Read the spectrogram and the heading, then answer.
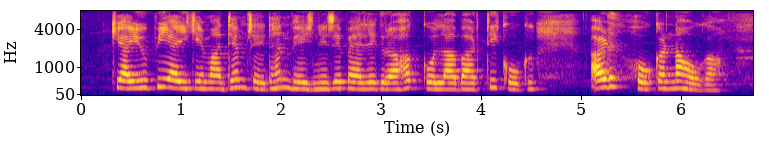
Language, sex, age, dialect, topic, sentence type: Hindi, female, 36-40, Hindustani Malvi Khadi Boli, banking, question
